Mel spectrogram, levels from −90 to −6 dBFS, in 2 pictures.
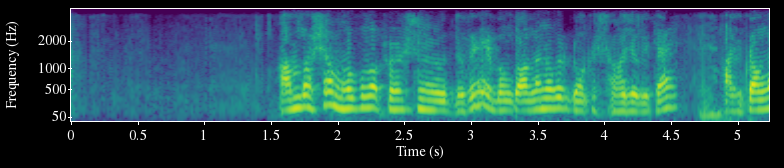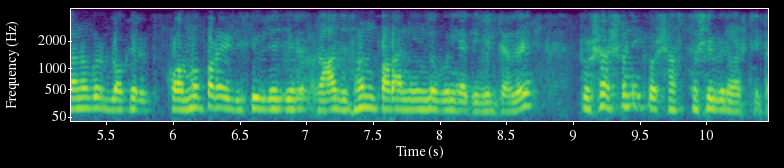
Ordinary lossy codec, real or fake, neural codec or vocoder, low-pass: Opus, 16 kbps; fake; vocoder, 22.05 kHz, 80 mel bands, Vocos; 3.6 kHz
